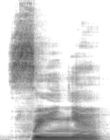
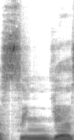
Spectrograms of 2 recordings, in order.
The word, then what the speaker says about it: синє: Синє, синю, синя. Okay? I don't pronounce it like синья, синье, синью.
